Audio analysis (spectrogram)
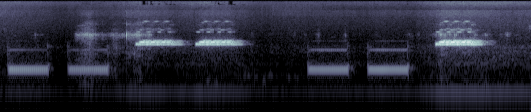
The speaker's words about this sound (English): It will stop ringing in a sec. This is the voicemail for …'s office number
